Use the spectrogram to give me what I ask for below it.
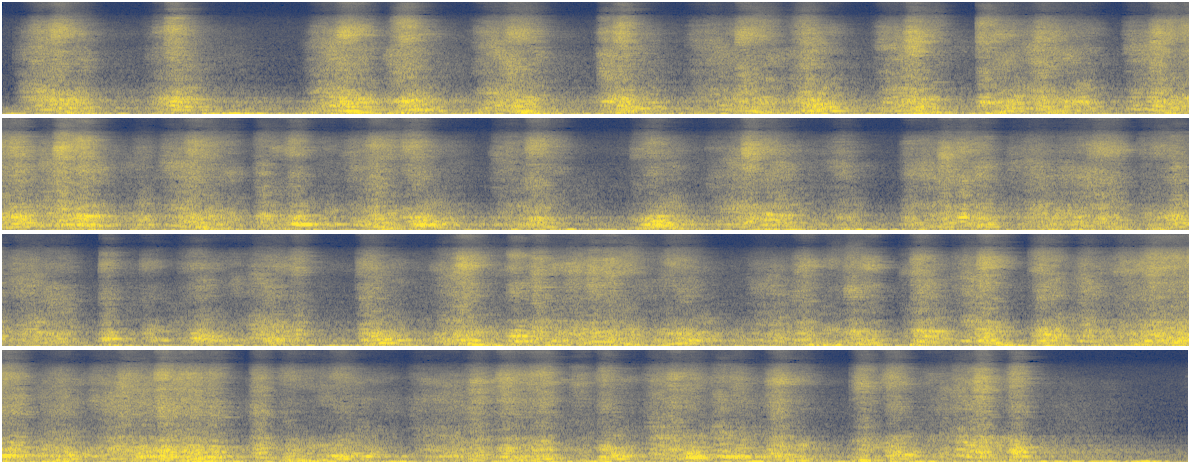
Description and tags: This is me pulling the zipper on one of my leather jackets up and down. It was recorded on my Logitech USB mic and run through Audacity, lowered pretty much as far as it would go, given a medium-set dose of Gverb effect, a pass with the hard limiter, and a bit of bass boost.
